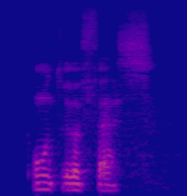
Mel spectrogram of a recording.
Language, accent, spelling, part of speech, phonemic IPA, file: French, Canada, contrefassent, verb, /kɔ̃.tʁə.fas/, LL-Q150 (fra)-contrefassent.wav
- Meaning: third-person plural present subjunctive of contrefaire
